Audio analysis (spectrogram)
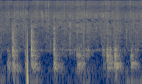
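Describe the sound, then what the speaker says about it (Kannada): Sliced onions fry in hot oil over a medium flame, a continuous close sizzle broken by repeated scraping and stirring strokes in the pan, with no talking. "ಉಳ್ಳಾಗಡ್ಡಿ ಗೋಲ್ಡನ್ ಬ್ರೌನ್ ಕಲರ್ ಬರೋವರೆಗೂ ಫ್ರೈ ಮಾಡ್ಕೊಂಬಿಡೋಣ ಮೀಡಿಯಂ ಫ್ಲೇಮಲ್ಲಿ."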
